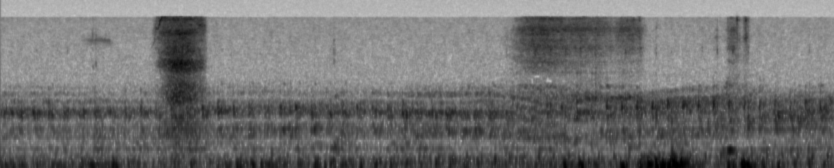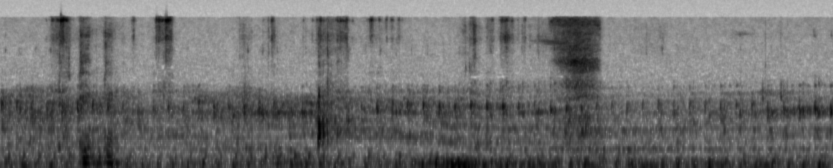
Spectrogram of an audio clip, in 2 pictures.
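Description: Faint, steady drone of a distant engine, its pitch drifting slightly in the middle, with a few brief rustles and bumps of wind and handling noise on the microphone.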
